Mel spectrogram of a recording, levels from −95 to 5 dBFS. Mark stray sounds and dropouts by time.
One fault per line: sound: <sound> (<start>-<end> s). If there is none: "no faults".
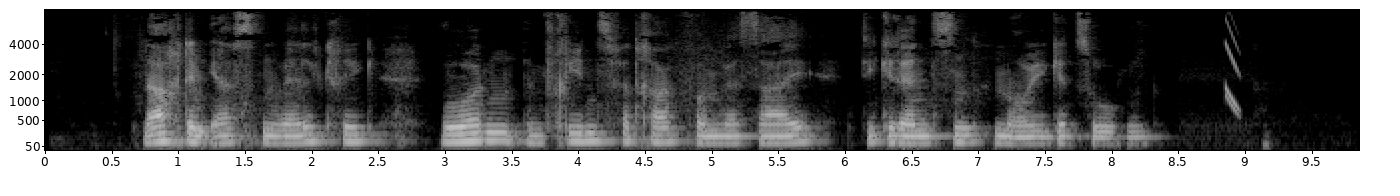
sound: chirp (8.9-9.0 s)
